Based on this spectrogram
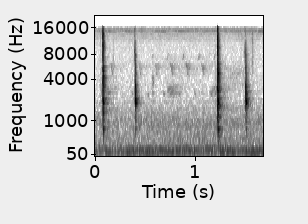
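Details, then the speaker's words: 1990 Oldsmobile Custom Cruiser wagon, 403 engine, 200-4R transmission, key in run, no fluid in the TCC lockup solenoid: four crisp dry clicks in two pairs as the solenoid energizes and releases with current applied; normal solenoid operation. "now the key is in the run position if you listen carefully there's no fluid in it so you'll be able to hear an audible click see that's your lock up solenoid and that's all i'm doing"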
